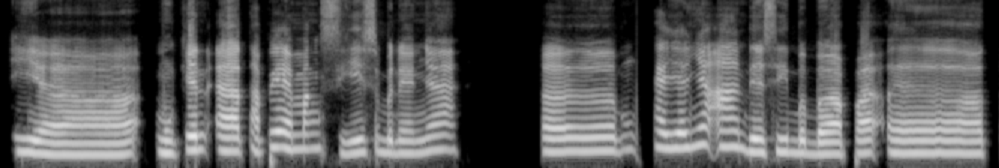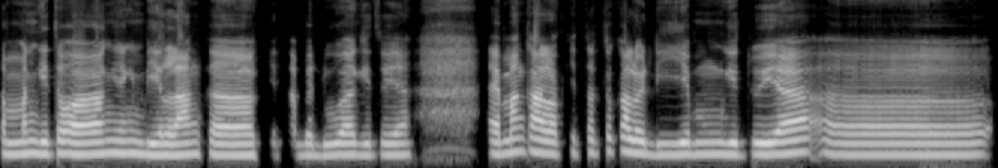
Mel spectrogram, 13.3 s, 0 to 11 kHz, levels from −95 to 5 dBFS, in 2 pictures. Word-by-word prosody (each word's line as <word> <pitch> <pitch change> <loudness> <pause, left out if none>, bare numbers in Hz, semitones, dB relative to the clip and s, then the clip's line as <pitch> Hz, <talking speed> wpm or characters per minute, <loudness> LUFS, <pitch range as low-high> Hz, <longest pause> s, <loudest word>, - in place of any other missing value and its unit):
Iya, 220 -3 +3 0.7
mungkin, 215 +5 +3
eee, 240 -2 +6
tapi 230 +4 -2
emang 270 +1 -1
sih 205 +1 -2
sebenernya, 220 +4 -2 0.6
mmm, 235 +2 +2
kayaknya 290 +3 +2
ada 305 -6 +3
sih 225 -2 -2
beberapa, 195 +1 +3
eee, 210 -1 +2
teman 195 +1 -3
gitu 195 +1 -3
orang 195 0 +3
yang 205 0 -4
bilang 180 +1 0
ke 190 - -4 0.3
kita 185 0 -26
berdua, 175 +1 -4
gitu 180 +1 -9
ya. 185 - -5 0.5
Emang 205 +3 -2
kalau 220 -4 +2
kita 215 +2 -14
tuh 225 +3 -14
kalau 230 -4 0
diem 190 +1 -5
gitu 190 0 -4
ya, 200 +4 +1
eee, 180 -1 -4
205 Hz, 145 wpm, -17 LUFS, 185-230 Hz, 0.7 s, eee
